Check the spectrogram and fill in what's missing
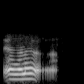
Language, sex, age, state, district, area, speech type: Malayalam, female, 18-30, Kerala, Palakkad, rural, conversation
